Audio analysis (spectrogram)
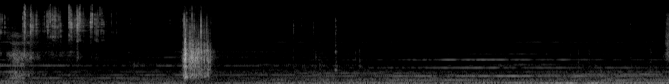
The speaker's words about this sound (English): How many distress dice do you roll? Four.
